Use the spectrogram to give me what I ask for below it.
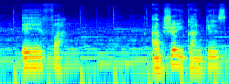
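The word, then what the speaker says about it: ẹ̀fà: We say Efa. Efa.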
